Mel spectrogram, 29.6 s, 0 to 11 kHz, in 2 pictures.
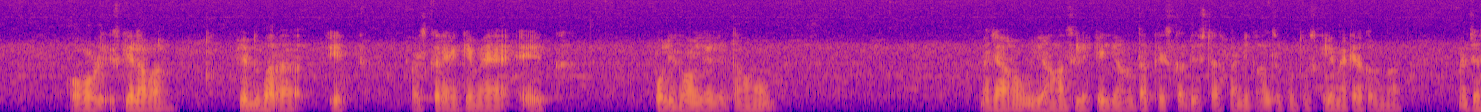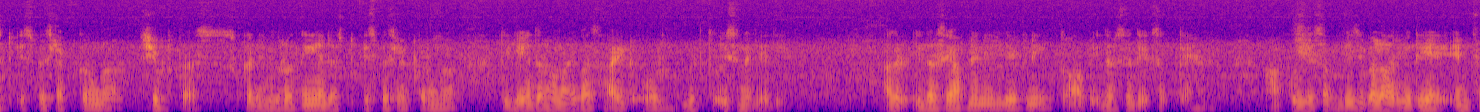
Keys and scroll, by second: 0.1 ctrl+z, 1.5 ctrl+alt+z.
